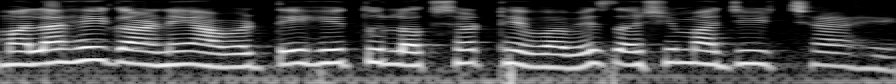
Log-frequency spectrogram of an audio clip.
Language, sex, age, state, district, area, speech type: Marathi, female, 30-45, Maharashtra, Amravati, urban, read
